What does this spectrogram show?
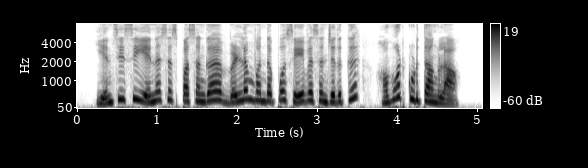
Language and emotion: Tamil, surprised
